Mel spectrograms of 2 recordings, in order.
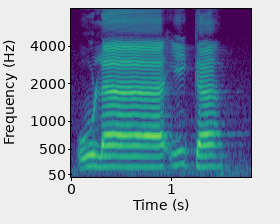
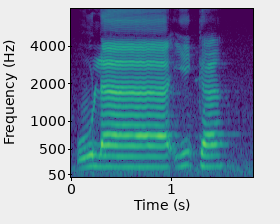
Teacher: huruf-huruf hamas di saat dia telah berharokat, hamas masih ada cuman menjadi lemah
